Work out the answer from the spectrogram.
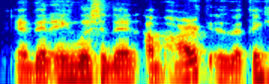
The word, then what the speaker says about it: Amharic: you say you're more comfortable speaking in Arabic and then English and then Amharic? Is I think how you Exactly.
